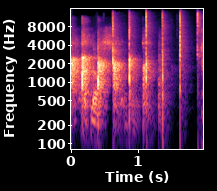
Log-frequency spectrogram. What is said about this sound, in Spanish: Aplausos para tu esposa. Claro, aplausos.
